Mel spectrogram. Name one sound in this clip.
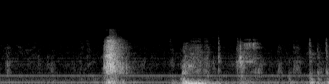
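A chair creaks and thumps as a man sits down.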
